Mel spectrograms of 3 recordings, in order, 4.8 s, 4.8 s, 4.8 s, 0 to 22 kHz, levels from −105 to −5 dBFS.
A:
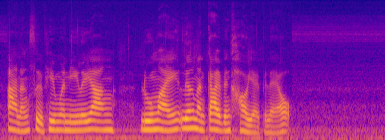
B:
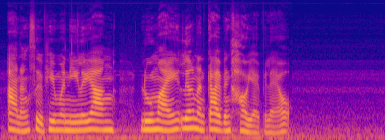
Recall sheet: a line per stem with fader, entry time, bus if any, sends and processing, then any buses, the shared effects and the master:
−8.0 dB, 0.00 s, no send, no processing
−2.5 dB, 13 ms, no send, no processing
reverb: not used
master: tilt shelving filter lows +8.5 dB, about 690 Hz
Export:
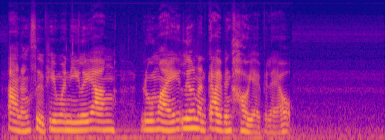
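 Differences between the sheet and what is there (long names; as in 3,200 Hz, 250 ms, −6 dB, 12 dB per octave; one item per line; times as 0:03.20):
stem B: polarity flipped
master: missing tilt shelving filter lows +8.5 dB, about 690 Hz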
